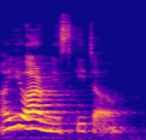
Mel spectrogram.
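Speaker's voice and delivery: teasing, mocking, sarcastic tone. Retelling a guy who phoned about the speaker's no-sugar eating: mimicking a sarcastic guy. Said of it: "a guy called me sarcastically".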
